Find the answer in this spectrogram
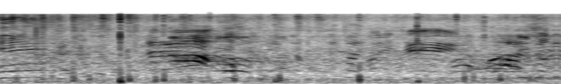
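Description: Football players shouting and calling to each other during play, with a few sharp thuds of the ball being kicked and running footsteps on artificial turf; the loudest thud comes about a second in.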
